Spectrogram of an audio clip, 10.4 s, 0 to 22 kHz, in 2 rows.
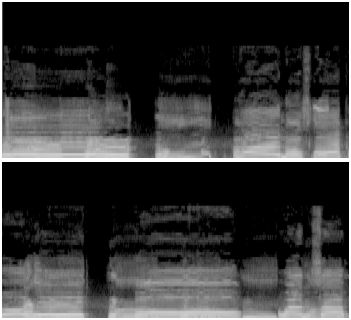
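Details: An 8-year-old female Golden English Cocker Spaniel howls in drawn-out, tuneful notes that swoop upward and waver, "singing" along with her owner in a morning sing-along; she favours high notes.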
